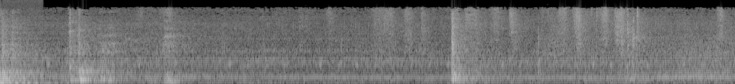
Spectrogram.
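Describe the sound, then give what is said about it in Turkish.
A person closes a door, with a few soft knocks and handling clicks, then one sharper thud around the middle, over a steady low hum. “Ayakkabılarını giydi, kapıyı kapatıyor.”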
